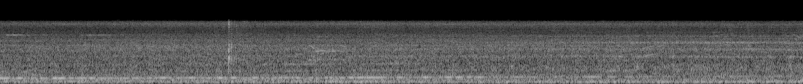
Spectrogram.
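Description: A train's motor whines with a steady tone that slowly rises.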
